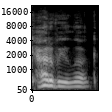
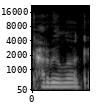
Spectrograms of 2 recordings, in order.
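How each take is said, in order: First: Loud, eager how do we look; proud kids asking. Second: Said in the usual way. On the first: Retold or imitated. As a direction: kids showing off their costume, loud. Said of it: "They're like".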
